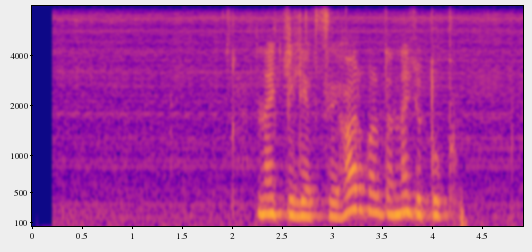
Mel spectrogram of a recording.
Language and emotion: Russian, neutral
